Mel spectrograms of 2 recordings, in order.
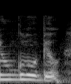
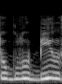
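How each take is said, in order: First: "углубил" stressed on "глу"; wrong middle stress. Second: "углубил" stressed on final "бил"; stress as demonstrated. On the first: Teacher rejecting the mistake, "углубил" stressed on "глу". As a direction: put the weight on the middle syllable of "углубил". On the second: Teacher giving an example sentence, "углубил" stressed on "бил". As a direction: land on the last syllable of "углубил". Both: Shown as a demonstration. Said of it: "Конечно, не углубил".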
